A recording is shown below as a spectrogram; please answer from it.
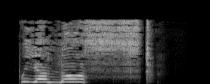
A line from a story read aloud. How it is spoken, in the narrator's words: Miss Spider cried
